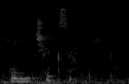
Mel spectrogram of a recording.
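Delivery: sneaky whisper. Acted. Teacher whispering about the dad's tricks. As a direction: whisper it like a mischief secret.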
